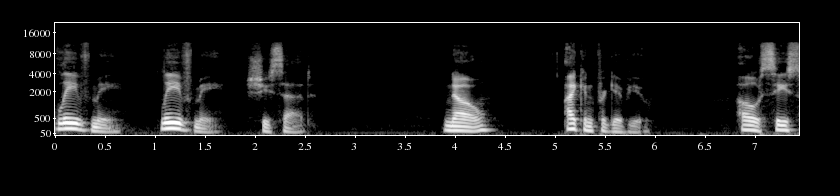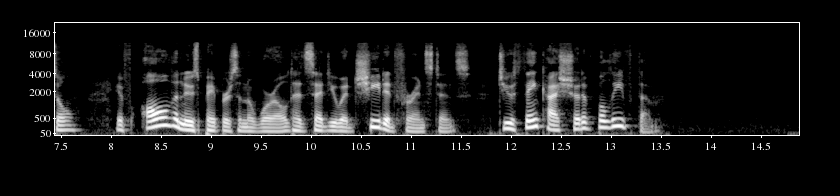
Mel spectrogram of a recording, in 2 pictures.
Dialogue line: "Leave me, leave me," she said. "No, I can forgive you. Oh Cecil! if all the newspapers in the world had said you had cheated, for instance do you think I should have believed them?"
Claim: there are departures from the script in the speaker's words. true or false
false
